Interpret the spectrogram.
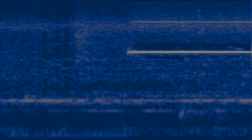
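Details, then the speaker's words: A steady high-pitched alarm tone over low machine hum from a hemodialysis machine showing maximum venous and dialysate pressure alarms, pointing to a possible vascular access problem or collapse. "Ya con esto tenemos más fácil identificar las alarmas principales en la máquina de hemodiálisis, que en este caso, dentro de las más frecuentes, está máximas presiones de dializado, en donde posiblemente haya una alteración"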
